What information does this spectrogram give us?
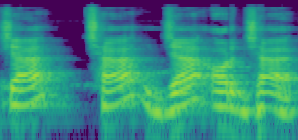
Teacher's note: च वर्ग या और तालव्य स, इसका उच्चारण जो है वह तालु से किया जाता है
